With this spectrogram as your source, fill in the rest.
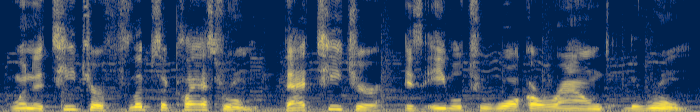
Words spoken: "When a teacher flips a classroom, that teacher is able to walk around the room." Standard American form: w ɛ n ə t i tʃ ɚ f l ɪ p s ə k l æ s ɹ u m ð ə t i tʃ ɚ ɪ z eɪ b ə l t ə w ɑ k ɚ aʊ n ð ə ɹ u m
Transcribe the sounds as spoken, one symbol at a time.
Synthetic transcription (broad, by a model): w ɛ n ə t i tʃ ɚ f l ɪ p s ə k l æ s ɹ u m ð ə t i tʃ ɚ ɪ z eɪ b ə l t ə w ɑ k ɚ aʊ n ð ə ɹ u m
